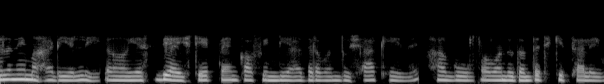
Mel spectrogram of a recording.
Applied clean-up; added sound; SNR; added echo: neural mask model DeepFilterNet 3.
